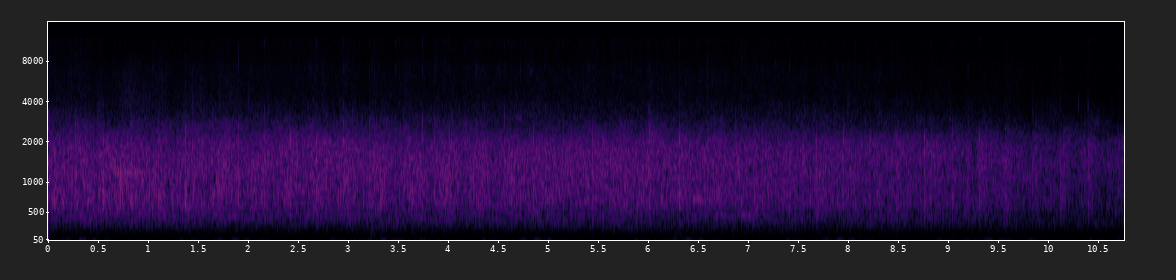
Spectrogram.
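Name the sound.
audience applause in church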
